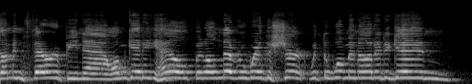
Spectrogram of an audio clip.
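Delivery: acted, very high, groveling, begging, pleading tone. Acting out a man's final apology: imitating someone begging. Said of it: "he begs and says".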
